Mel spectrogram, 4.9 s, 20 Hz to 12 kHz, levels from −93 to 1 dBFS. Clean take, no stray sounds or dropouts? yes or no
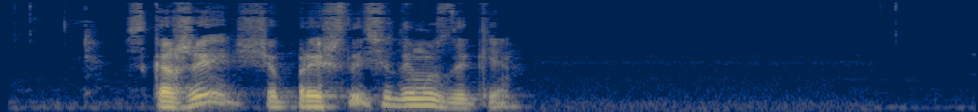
yes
